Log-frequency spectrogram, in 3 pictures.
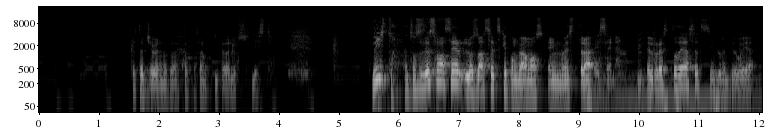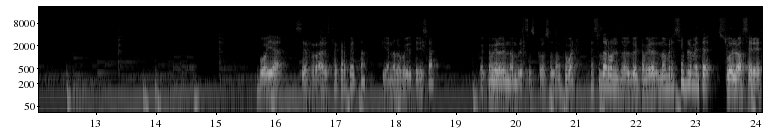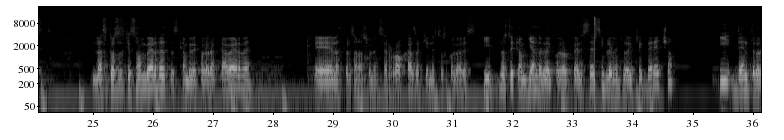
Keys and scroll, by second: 2.6 z, 3.8 v, 20.4 Escape.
